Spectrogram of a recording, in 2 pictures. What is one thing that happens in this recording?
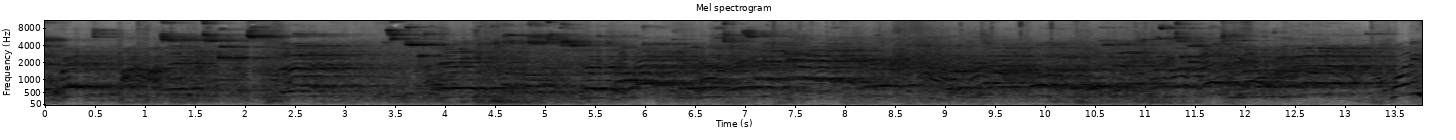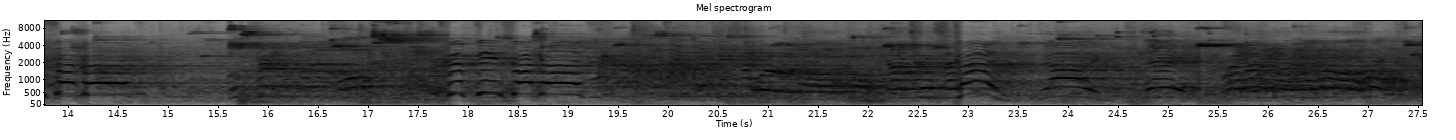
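A crowd of spectators talks and shouts throughout.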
